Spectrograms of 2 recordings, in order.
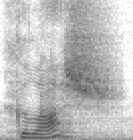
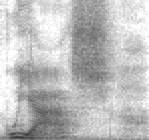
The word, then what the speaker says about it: gulyás: So Hungarian food, the only food, the only food I know and I had before is goulash. Yes. Am I pronouncing Yes. well? So it's actually pronounced guyash. Goulash.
